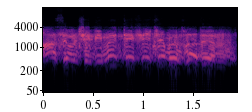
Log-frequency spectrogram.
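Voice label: Turkish player killed ally, mood high, speech; War Thunder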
